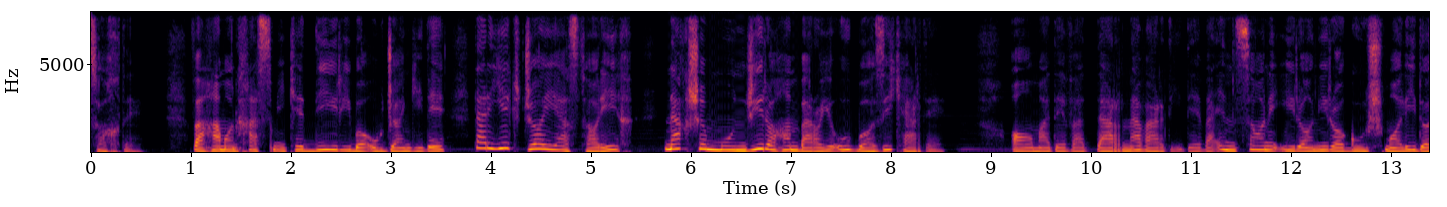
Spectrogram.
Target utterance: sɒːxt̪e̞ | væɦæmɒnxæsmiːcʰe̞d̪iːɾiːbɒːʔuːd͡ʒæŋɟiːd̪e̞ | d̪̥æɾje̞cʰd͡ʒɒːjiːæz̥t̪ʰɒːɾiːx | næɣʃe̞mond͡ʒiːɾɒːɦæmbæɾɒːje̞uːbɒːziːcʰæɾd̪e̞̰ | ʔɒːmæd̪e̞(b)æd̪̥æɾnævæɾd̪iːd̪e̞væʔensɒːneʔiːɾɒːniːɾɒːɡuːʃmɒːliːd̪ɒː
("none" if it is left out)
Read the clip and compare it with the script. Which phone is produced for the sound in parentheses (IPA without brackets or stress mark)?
v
